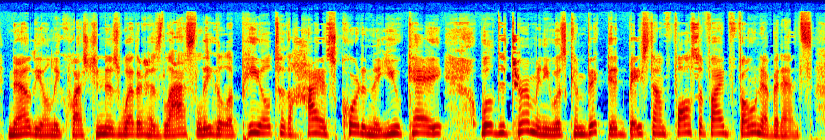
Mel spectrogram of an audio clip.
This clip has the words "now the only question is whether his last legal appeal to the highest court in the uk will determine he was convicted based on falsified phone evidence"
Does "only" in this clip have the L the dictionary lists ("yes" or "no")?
yes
